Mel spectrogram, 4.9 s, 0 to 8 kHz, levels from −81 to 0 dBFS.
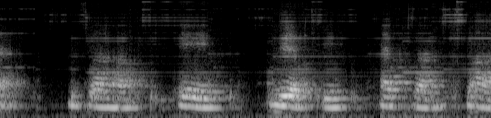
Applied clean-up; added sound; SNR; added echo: neural separator model SepFormer DNS4.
